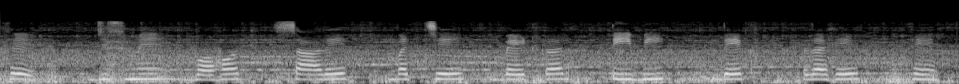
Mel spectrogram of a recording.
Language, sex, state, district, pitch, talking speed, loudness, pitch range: Hindi, female, Madhya Pradesh, Dhar, 240 Hz, 60 wpm, -14 LUFS, 235-245 Hz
